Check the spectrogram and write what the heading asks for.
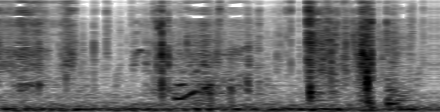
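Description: Foil wrappers of a stack of Magic: The Gathering booster packs crinkling as the packs are lifted and handled, with a couple of sharp crackles near the end.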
